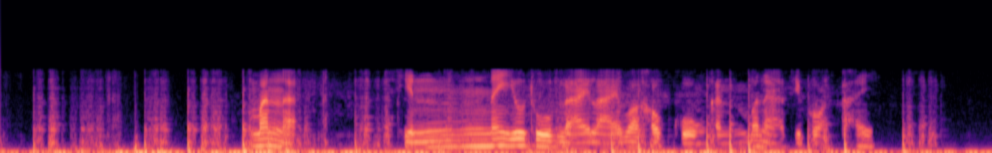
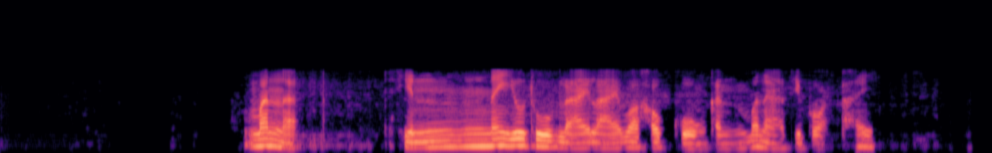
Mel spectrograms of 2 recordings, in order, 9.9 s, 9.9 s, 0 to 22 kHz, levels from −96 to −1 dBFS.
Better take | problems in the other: second | background sound (Writing); as loud as the speech

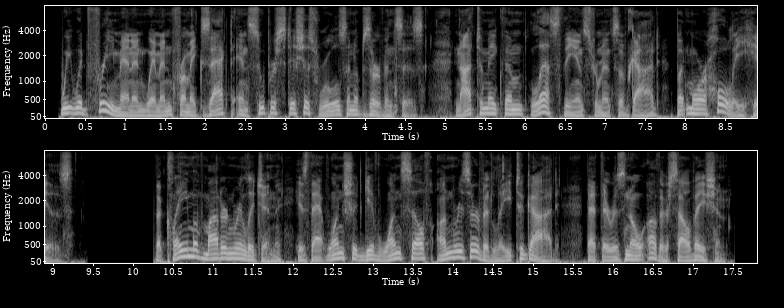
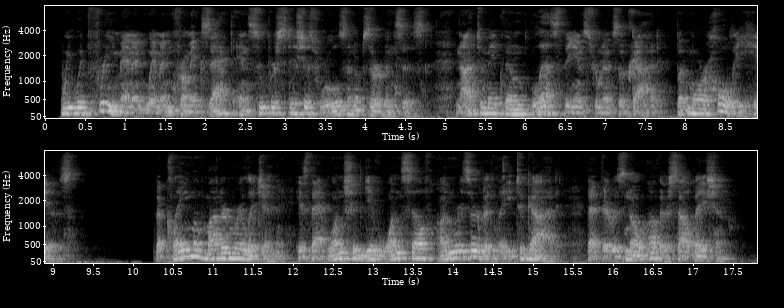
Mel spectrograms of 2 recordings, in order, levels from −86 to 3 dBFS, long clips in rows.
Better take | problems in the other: first | room echo; dies away in 1.2 s

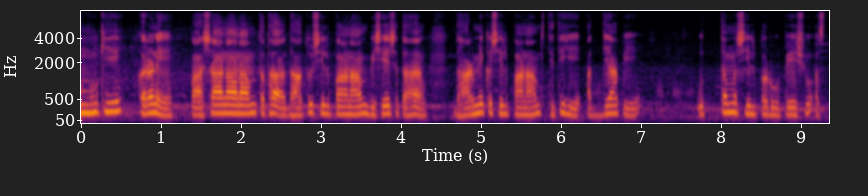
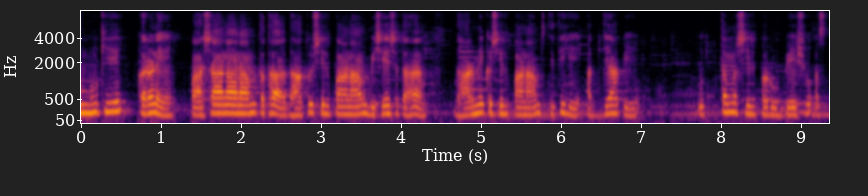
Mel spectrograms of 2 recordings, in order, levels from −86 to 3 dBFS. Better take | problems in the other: first | noise reduction (neural separator model SepFormer DNS4)

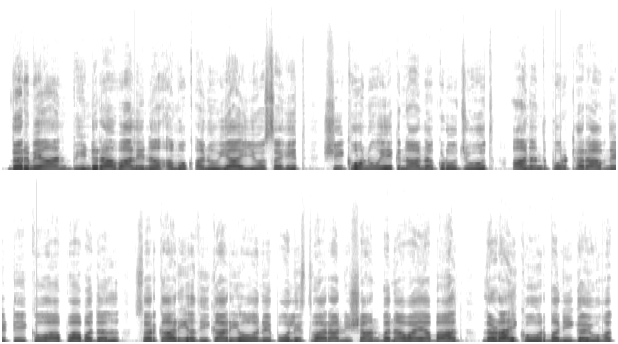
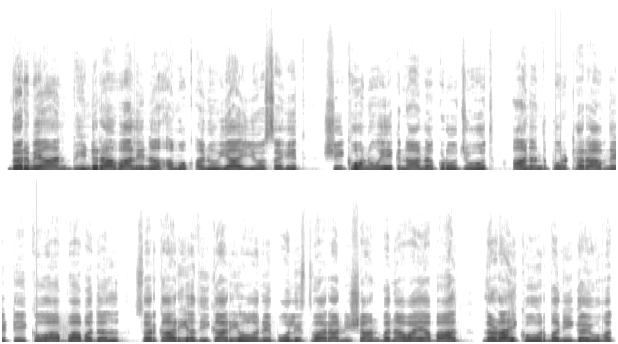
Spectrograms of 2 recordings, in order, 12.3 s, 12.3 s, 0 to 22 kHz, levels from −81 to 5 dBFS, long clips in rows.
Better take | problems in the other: first | noise reduction (classical method log-MMSE)

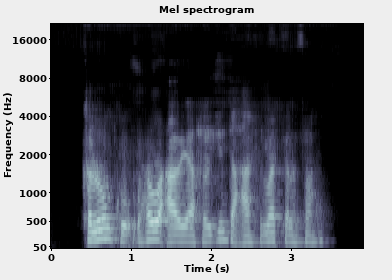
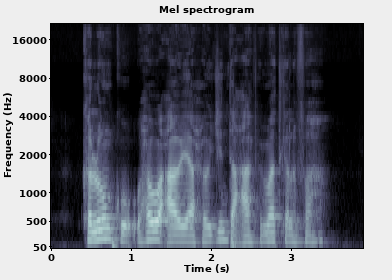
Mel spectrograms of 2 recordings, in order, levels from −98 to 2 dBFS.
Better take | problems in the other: second | noise reduction (neural mask model Resemble Enhance denoiser)

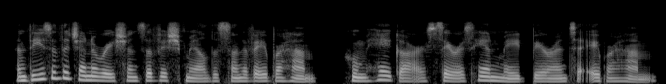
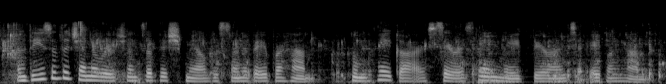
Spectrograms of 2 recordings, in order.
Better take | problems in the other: first | noise reduction (neural mask model RNNoise)

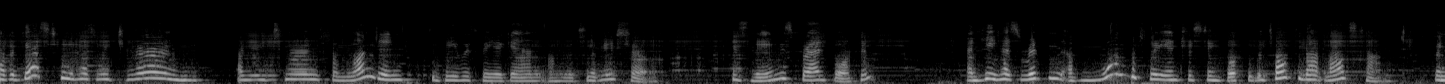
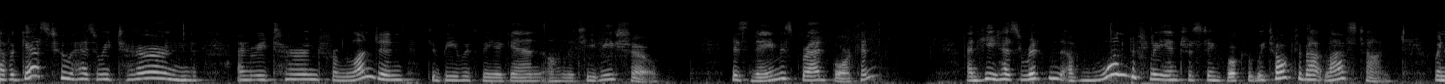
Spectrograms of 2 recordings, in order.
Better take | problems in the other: second | noise reduction (neural separator model SepFormer DNS4)

